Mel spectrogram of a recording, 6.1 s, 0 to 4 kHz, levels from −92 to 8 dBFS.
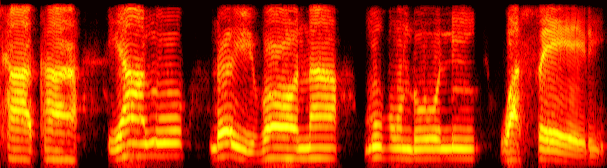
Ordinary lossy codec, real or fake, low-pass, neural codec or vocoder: none; fake; 3.6 kHz; codec, 16 kHz, 4 kbps, X-Codec, HuBERT features, trained on general audio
